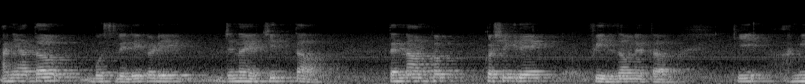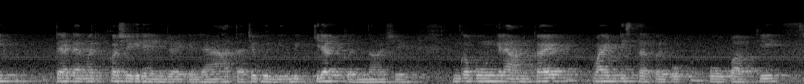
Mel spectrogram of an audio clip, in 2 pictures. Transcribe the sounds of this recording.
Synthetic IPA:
aɽ̃iat̪abəslelekəɽed͡ʑɛnːajat͡ɕitt̪ːa | t̪ɛnːaːmka | kəɕẽɡɾẽ | fiːld͡zaunjɛt̪a | kiam̤it̪jaʈajmad̪kəɕẽɡɾẽeɲd͡ʑɔjkeleaɽ̃iɦat̪at͡ɕebʱəɾʋiːɾmiːkɾjakkəɾnaːɕe | t̪umkapouːnɡelãamkajʋaiʈ̚ɖist̪akəɾpopowpakkːiː

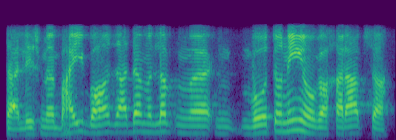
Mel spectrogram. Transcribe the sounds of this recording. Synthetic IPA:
t͡ʃaːlɪsmẽbʱaːibɐɦɔt̪zjaːd̪amɐt̪ləb̚ | ʋot̪onɐɦĩɦoːɡaːxɐɾaːbsa

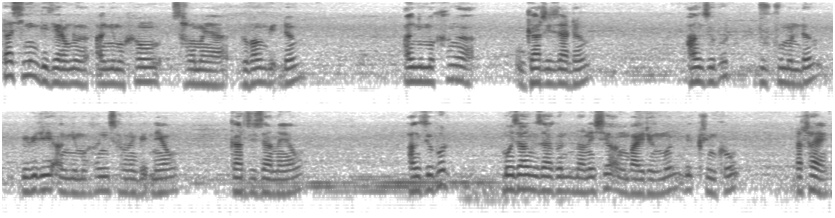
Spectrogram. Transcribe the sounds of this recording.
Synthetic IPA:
tasiniɡizeɾawnɯa̰ŋnimɯkʰaŋsalmajaɡɯbaŋbit̚dɯŋ | aŋnimɯkʰaŋa | ɡaɾzizadɯŋ | aŋzɯbɯɾdukʰumɯndɯŋbibidiʔa̰ŋnimɯkʰaŋisalnabit̚najaw | ɡaɾzizanajaw | aŋzɯbɯɾ̚mɯzaŋzaɡɯnanɯjsɯa̰ŋbajdɯŋmɯnbikʰɾimkʰɯw | natʰaj

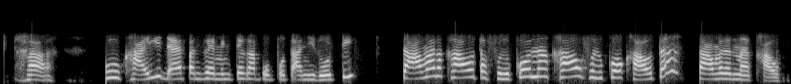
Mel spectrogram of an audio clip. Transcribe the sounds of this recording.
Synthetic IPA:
ɦaː | ɦuːkʰaːiɗɐ̃pɐ̃ɲzəmɪnɪʈekʰãpopoːt̪ɐɦãɲd͡ʑiɾoːʈiː | saːʋəɾkʰaːot̪ɐfʊlkonɐkʰaːofʊlkokʰaːot̪ɐsaːʋəɾnɐkʰaːoː

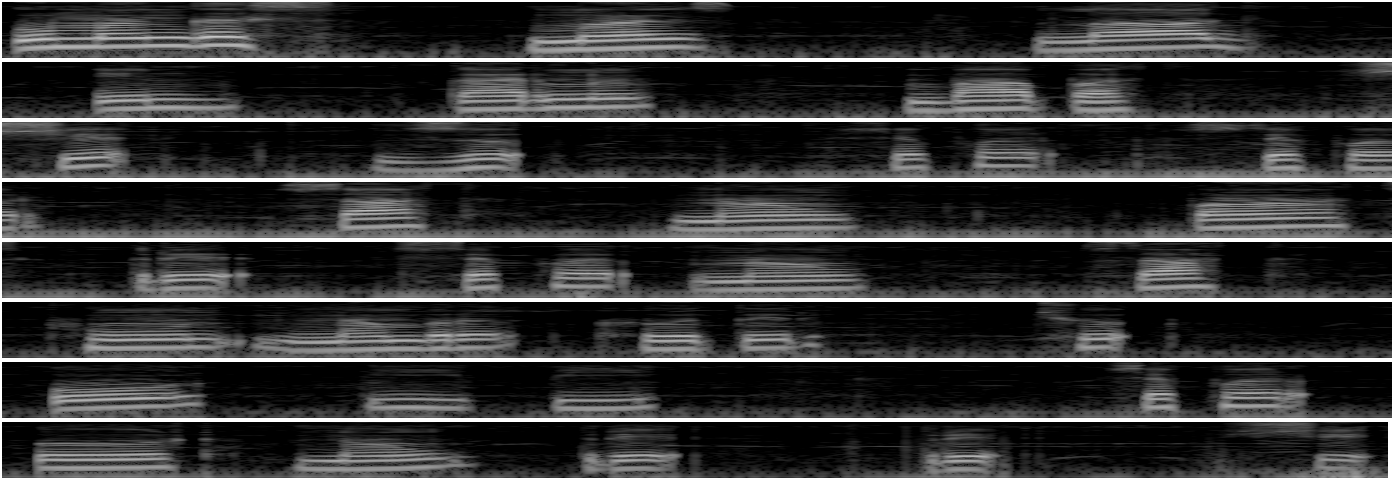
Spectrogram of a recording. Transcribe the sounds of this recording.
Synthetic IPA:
umɐŋɡəs | mɐnd͡z | laːɡ | in | kɐɾnɨ | baːpɐt̪ | ʃe | zɨ | sipʰɐɾsipʰɐɾsat̪ʰnɐw | pãːt͡st̪ɾesipʰɐɾnɐwsɐt̪ʰ | pʰuːnːɐmbɾkʰəːt̪iɾ | t͡ʃʰu | oːɽ | ʈiːpi | sipʰəɾ | əːʈʰnɐwt̪ɾe | t̪ɾe | ʃe

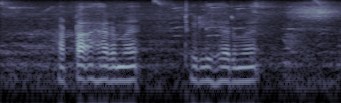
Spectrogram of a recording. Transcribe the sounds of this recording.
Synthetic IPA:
haʈaʔɦɛɾmɛ | ʈʰuliɦɛɾmɛ

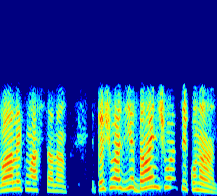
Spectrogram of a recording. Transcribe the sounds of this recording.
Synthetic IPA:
ʋaːleːkumɐsːɐlaːm | t̪oʃuwazjed̪aːinʃuwaːzt̪ikunaːn

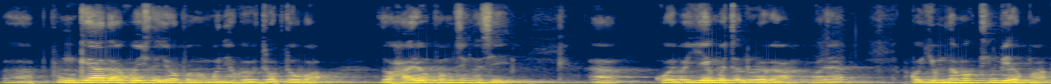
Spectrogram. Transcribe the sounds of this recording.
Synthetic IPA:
puŋkɐjadɐːkʰojs̬idɐjaɾopːɐmɐmɡɐniɐkʰojɡudɾop̚towbɐ | ɐduɡɐɦajɾoŋpʰomsiŋːɐsi | kojbɐjeŋbɐt͡ʃɐlːuɾɐɡɐwaɾe | ɐkʰojːumdɐmɐk̚tʰinbiɾɐk̚pɐ

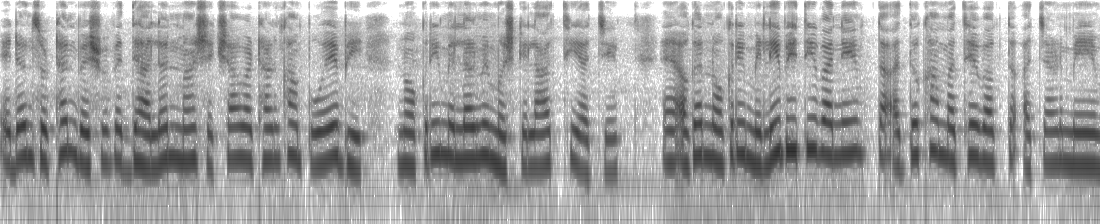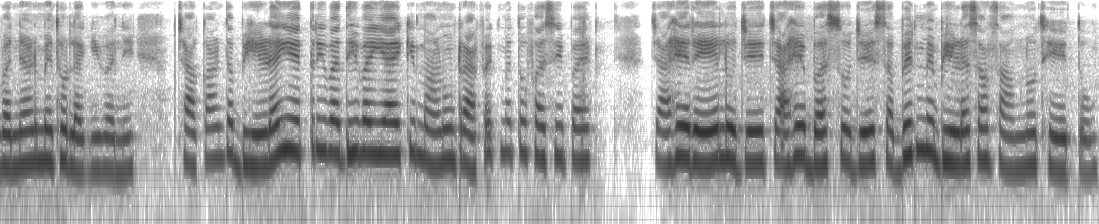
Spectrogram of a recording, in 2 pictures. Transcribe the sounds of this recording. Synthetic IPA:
eːɗənɪ̆sʊʈʰənɪ̆ʋɪʃwəʋɪd̪ʱjaːlənɪ̆mãʃɪkʃaʋɐʈʰəɽ̃kʰãpoːɪbʱɪ | nɔːkɾimɪləɽ̃mẽmʊʃkɪlaːt̪ʰːiɐt͡ɕe | ɛ̃ːʔɐɡəɾnɔːkɾimɪlibʱit̪ʰiʋɐɲet̪ɐʔɐd̪ʱʊ̆kʰãːmɐt̪ʰeʋɐk̚t̪ʊ̆ʔɐt͡ɕəɽ̃mẽʋɐɲəɽ̃mẽt̪ʰolɐɠiʋɐɲe | t͡ɕʰaːkaːɽ̃t̪ɐbʱiːɽəieːt̪ɪɾiʋɐd̪ʱiʋɐiaːɦekimaːɳ̤uʈɾɛːfɪkmẽt̪ʰofʰɐsipɐe | t͡ɕaːɦeɾeːlɦʊd͡ʑet͡ɕaːɦebɐsɦʊd͡ʑesɐbʱɪnɪ̆mẽbʱiːɽəsãsaːmnot̪ʰiet̪oː

